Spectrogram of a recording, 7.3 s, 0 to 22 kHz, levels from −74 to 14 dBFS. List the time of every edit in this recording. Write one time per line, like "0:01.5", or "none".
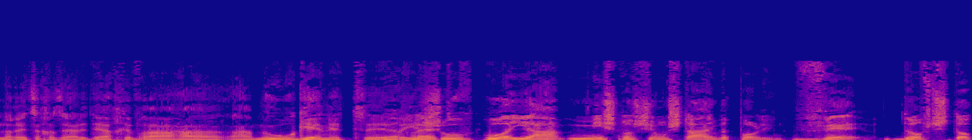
0:03.6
